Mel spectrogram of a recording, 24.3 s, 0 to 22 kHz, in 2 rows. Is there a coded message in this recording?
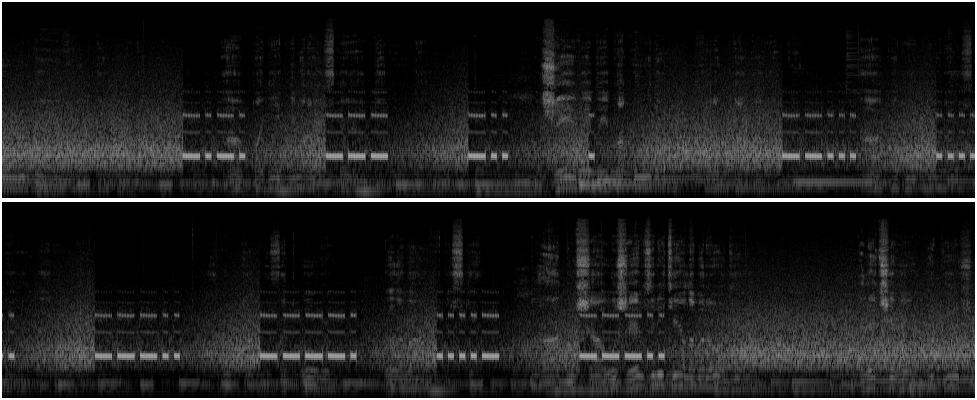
Yes: Morse code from 2.2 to 20.5 s, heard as a keyed tone, machine-sent, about 17 wpm, spaced as for 7 wpm, 770 Hz, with radio static and a narrow filter. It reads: CODE 758948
